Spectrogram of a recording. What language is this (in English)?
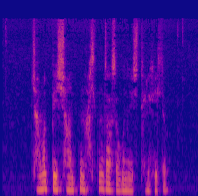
Mongolian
